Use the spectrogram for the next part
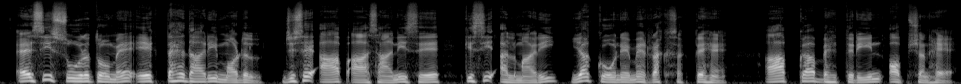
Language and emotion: Urdu, neutral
